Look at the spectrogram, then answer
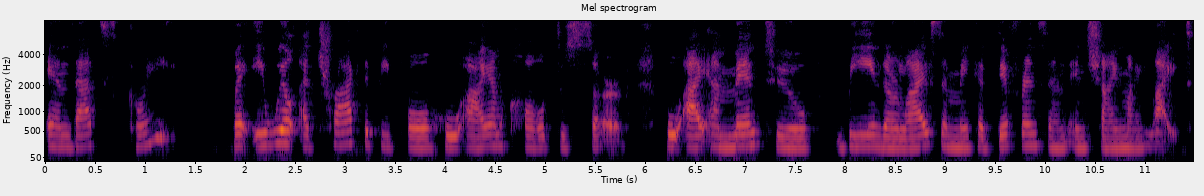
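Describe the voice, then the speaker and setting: A woman with a Dominican accent speaks at a fairly slow pace, her medium pitch held in fairly even intonation. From Dominican Republic. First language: Spanish. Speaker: author and speaker. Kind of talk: interview.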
